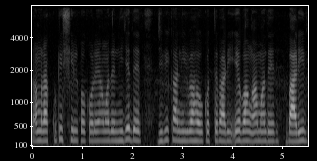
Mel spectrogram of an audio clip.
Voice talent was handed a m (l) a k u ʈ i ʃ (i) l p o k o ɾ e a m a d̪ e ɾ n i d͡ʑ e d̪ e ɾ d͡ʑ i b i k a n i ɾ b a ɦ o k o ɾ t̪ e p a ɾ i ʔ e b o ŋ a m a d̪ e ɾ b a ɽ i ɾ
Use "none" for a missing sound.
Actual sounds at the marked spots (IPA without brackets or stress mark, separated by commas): ɾ, i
